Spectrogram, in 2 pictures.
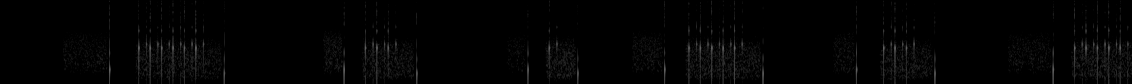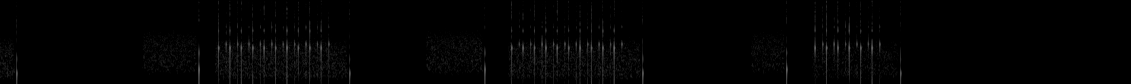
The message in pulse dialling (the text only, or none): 6 3 1 5 3 5 0 0 6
